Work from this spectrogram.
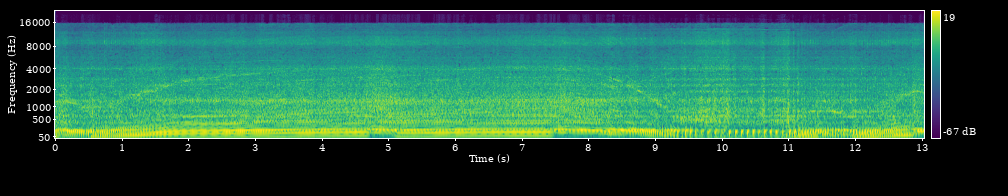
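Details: Yamaha Mio GT scooter, brought in for heavy pull and very rough engine noise, after repair and ISC/idle reset: revs climb and fall smoothly with a clean exhaust note, no knocks or rattles; engine now normal.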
